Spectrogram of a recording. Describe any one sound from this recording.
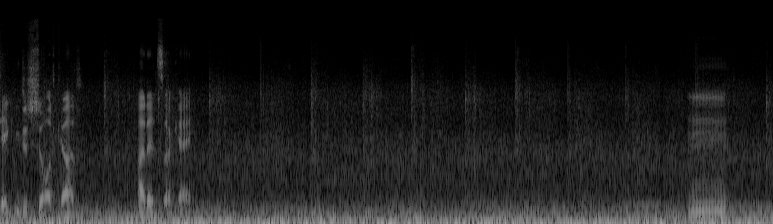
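A walking mech's engine rumbles low and steady.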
